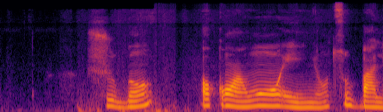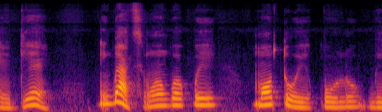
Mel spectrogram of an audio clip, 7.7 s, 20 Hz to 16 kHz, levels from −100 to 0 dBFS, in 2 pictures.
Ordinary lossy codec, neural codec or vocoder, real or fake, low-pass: none; none; real; 14.4 kHz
